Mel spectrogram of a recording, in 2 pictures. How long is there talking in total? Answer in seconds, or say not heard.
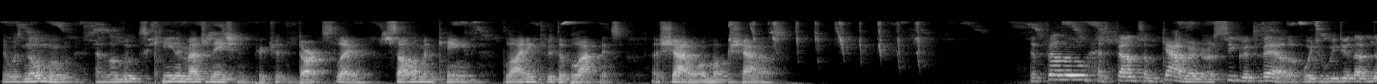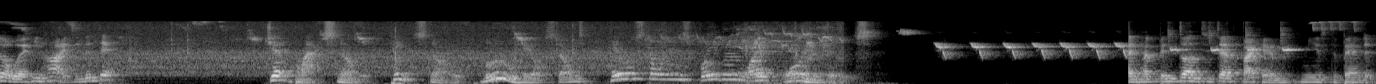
21 s.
